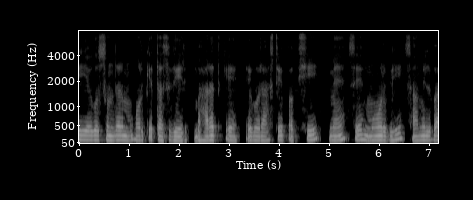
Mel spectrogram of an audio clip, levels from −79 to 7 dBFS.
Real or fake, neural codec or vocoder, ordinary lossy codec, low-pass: real; none; none; 7.2 kHz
